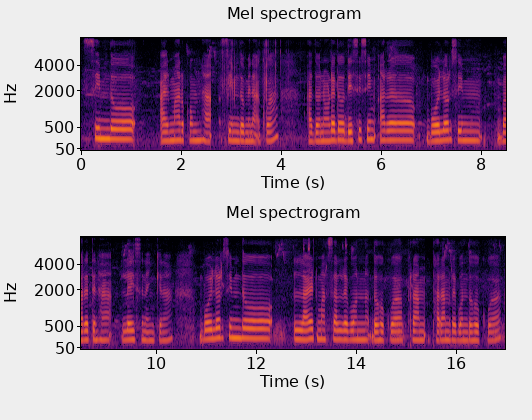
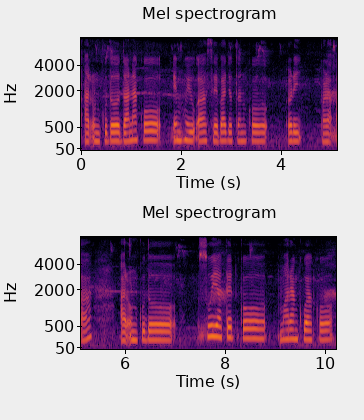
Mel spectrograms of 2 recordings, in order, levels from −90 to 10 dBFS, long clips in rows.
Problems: background sounds at intervals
